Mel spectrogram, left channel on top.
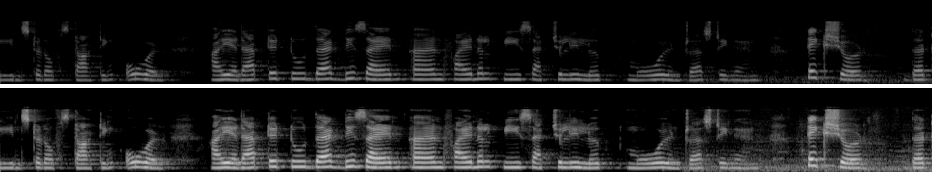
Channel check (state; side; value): quieter; left; 15.7 dB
